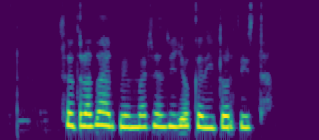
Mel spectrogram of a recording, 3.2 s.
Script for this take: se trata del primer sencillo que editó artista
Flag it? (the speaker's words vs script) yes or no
no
